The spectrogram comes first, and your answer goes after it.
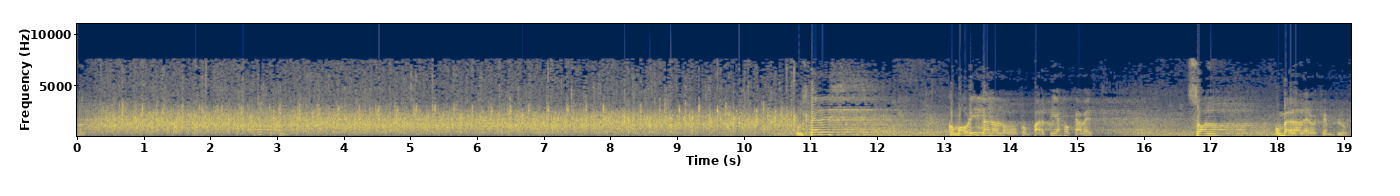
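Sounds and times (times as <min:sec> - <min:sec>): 
loud audience applause: 0:00.0 - 0:12.0
speech: 0:10.8 - 0:11.8, 0:13.1 - 0:15.5, 0:16.7 - 0:19.1.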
